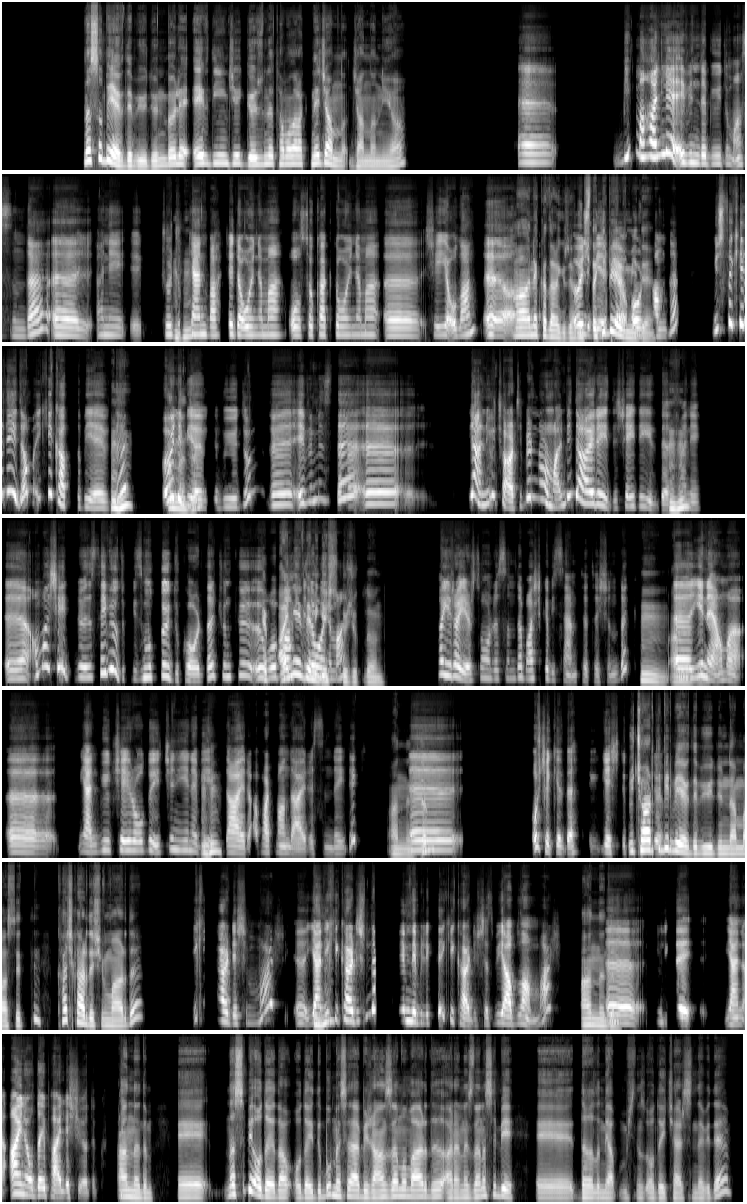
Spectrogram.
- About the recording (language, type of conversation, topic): Turkish, podcast, Sıkışık bir evde düzeni nasıl sağlayabilirsin?
- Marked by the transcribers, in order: tapping; other background noise; giggle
